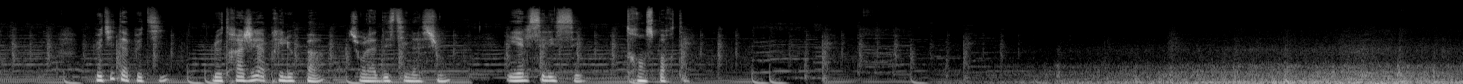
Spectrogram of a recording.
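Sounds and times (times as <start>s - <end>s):
speech: 1.0s - 7.0s
train running on rails: 9.6s - 14.6s.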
